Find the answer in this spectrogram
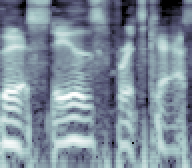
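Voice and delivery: slow, dramatic low voice. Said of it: "I dramatically lower my voice and I go".

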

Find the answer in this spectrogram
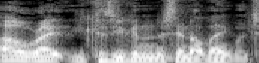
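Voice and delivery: ordinary delivery

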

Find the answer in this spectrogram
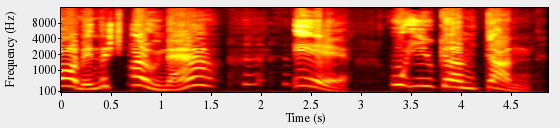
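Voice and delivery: over-the-top mock British accent. Retelling how a British character turns up on a show: mock British accent. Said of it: "somebody rocks up and goes".

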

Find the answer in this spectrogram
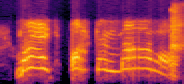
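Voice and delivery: mock shrill, very high-pitched shouted outburst. Retelling jumping out and yelling at the home teachers: imitating own yelling. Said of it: "just yelled at the home teachers".

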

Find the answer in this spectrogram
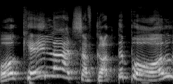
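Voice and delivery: bad Welsh accent, very high and loud. Speaker improvises as a club rugby player on the pitch, Welsh accent slipping to Aberdeen. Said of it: "You're now near Aberdeen with your accent".

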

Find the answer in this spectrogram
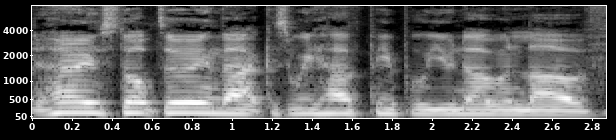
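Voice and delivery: put-on spooky, eerie voice. Recounting what a voice said after destroying the factory, spooky voice. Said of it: "a spooky voice said".

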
